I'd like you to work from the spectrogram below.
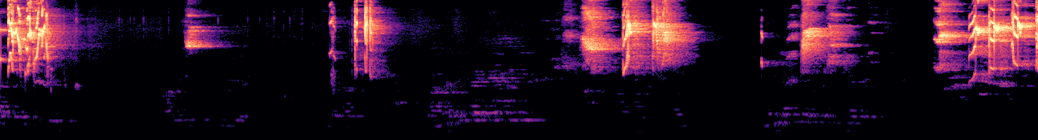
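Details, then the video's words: Off-season song of mutation lovebirds kept in a flight cage; loud, shrill, buzzy chirp bursts separated by short silences and softer low twitters, each burst a rapid string of squeaky notes. "Love birds Mutation singing during off session"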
